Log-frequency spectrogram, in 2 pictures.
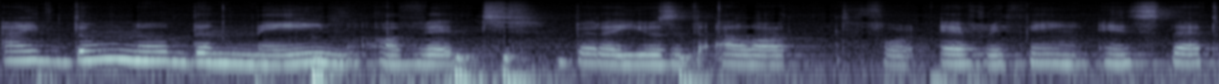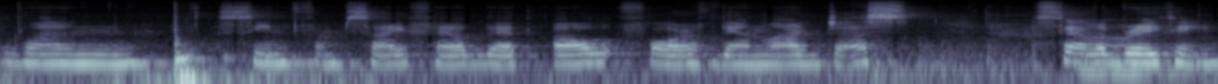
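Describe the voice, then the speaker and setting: Speaking at a very slow pace with a Portuguese accent, a woman uses fairly even intonation amid noticeable background noise and audible room echo. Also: medium pitch for a woman. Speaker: university student and lab member.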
